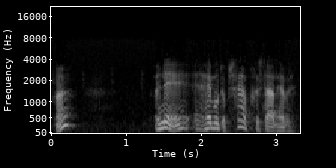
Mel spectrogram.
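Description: A man's voice: fairly high pitch, sing-song, unhurried, husky, exaggerated voice. An actor playing a weary, defensive man nearing sixty in a Dutch radio play, explaining himself hesitantly. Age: late 50s. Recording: muffled, band-limited old radio recording.

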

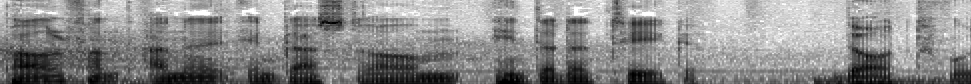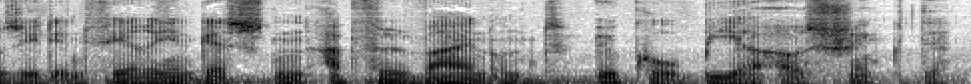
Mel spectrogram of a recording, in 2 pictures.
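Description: A man narrating a crime radio drama in a gravelly, very low voice, as an unhurried storyteller. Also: background noise, exaggerated voice. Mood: measured.

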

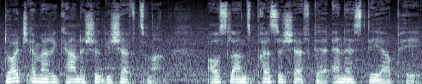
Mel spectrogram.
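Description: A man's voice: mid-range voice, fairly quick, background noise. A man reading scripted documentary narration.

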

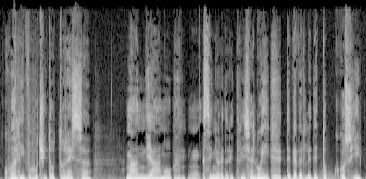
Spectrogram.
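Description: A man's voice: medium pitch, very animated, unhurried, mellow, breathy edge. An actor in a radio play playing an old, loyal employee, anxious and needling, stammering and repeating himself as he questions his boss. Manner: stammering repetitions, prompting and questioning.

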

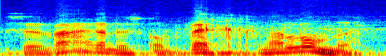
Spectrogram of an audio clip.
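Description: An actor playing a dogged, sardonic police inspector in a radio play, with a wry, probing manner. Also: male voice, medium pitch, very animated, moderate pace. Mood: pensive. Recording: tinny, noisy old radio recording.

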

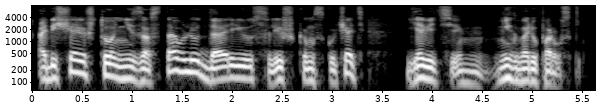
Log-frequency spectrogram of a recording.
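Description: A man's voice: medium pitch, expressive, normal speed, no echo, clean studio sound, close to an everyday voice. A man playing a gallant courteous host. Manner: polite, smooth, smiling.

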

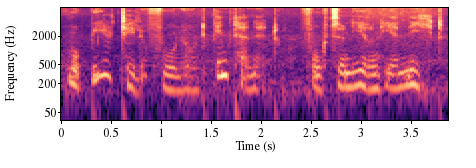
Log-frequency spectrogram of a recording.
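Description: Anxious fellow traveller, gravelly fry, ominous, fretful, radio play, noisy train ambience. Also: female voice, on the low side, sing-song, measured pace, dark tone. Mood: ominous, uneasy. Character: anxious, gloomy fellow train passenger who warns of dangers. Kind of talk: German radio play dialogue.

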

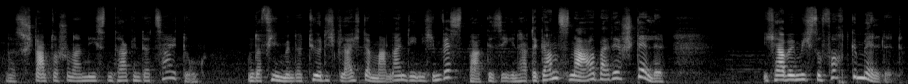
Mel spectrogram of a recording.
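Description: An actress playing an earnest, uneasy witness in a German radio crime drama, hesitant yet sure of herself. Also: female voice, lowish voice, lively intonation, brisk, slightly rough. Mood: earnest, defensive. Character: earnest, uneasy woman witness, a policeman's wife. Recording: faintly noisy vintage radio drama recording.

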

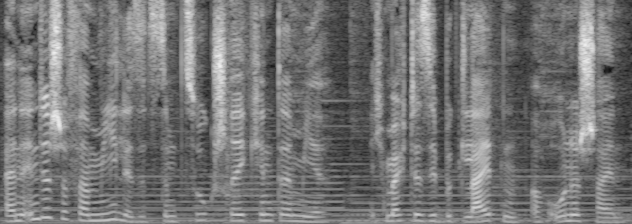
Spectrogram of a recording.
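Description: An actress voicing a lost, lonely narrator's inner monologue in a scripted radio drama. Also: female voice, mid-range voice, normal speed, lightly acted. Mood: lost, wistful. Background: plucked guitar music.

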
